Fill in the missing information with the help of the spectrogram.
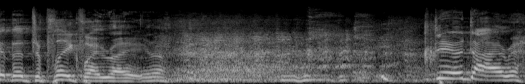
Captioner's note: audience laughs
